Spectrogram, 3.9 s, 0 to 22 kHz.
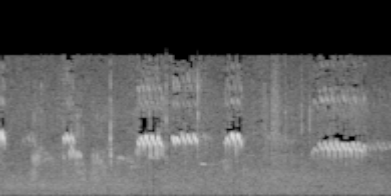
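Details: Bohemian waxwings in Bratislava, 2012 invasion year: clusters of high, thin trilled notes, some overlapping, with a longer trill near the end, over heavy background traffic rumble.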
